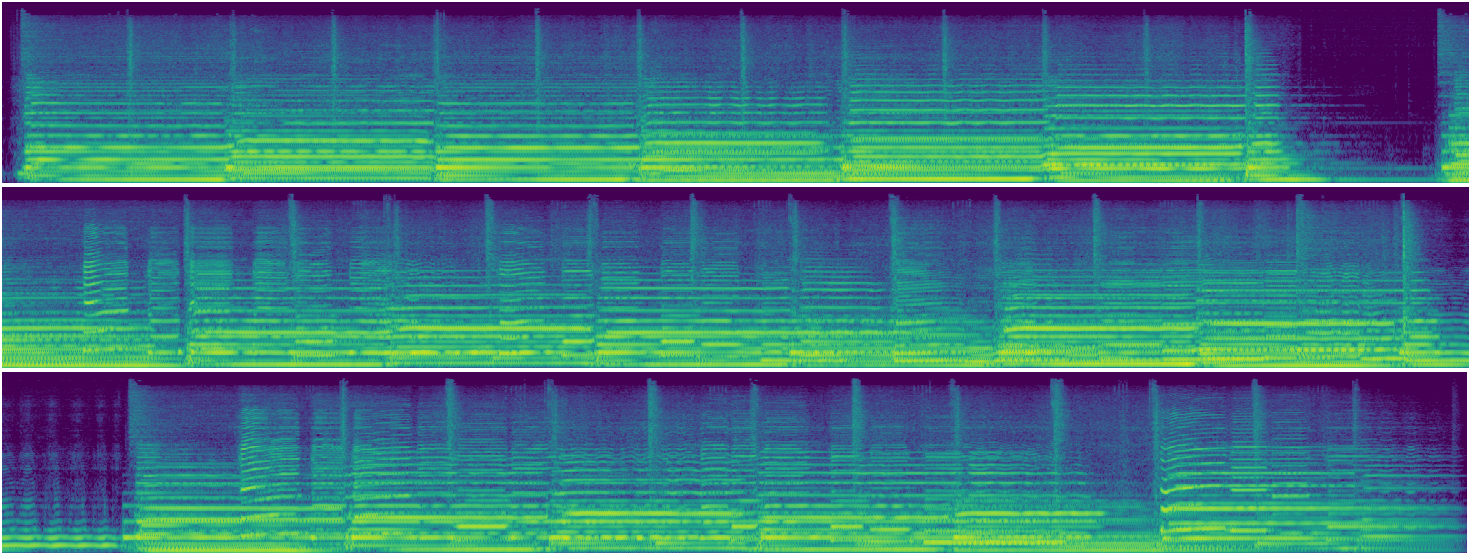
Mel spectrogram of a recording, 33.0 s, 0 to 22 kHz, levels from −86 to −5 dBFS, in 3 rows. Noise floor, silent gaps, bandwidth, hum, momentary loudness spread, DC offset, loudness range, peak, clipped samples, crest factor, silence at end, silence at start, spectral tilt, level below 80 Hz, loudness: -43 dBFS; none; 17.5 kHz; none; 5 LU; under 0.1%; 2 LU; -2 dBFS; under 0.1%; 14 dB; 0.05 s; 0.1 s; -6 dB/octave; -28 dBFS; -17 LUFS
